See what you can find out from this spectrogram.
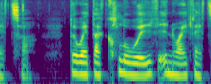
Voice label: "clwyf", Welsh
